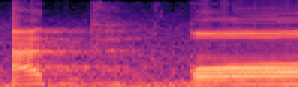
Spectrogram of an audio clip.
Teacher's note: ada udara yang keluar ketika membaca huruf ta mati ya. Atqa, bukan atqa tapi at, bukan juga bukan juga bukan tapi atqa ya.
